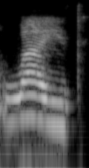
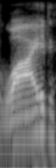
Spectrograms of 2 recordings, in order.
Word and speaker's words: wide: for a second though notice wide um why because it's a long sound yeah um it's see with the E on the end it's not WID it's wide and uh here uh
